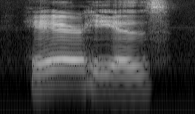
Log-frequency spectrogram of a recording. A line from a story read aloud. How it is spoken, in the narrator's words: chuckled the old man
